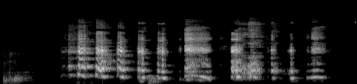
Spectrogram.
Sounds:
Laughter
